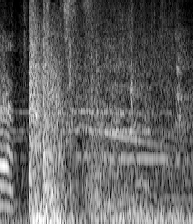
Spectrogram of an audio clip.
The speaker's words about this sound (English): As they approach a sporting goods store, a shotgun fires at them through the door.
